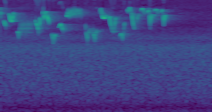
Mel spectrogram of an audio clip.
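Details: Vancouver Island winter wren singing in spring: a short burst of quick, high, chirping notes and small trills that stops after under two seconds, followed by quiet background hiss.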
